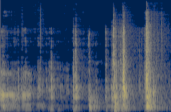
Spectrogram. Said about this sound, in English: Open the door, Joey, please.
